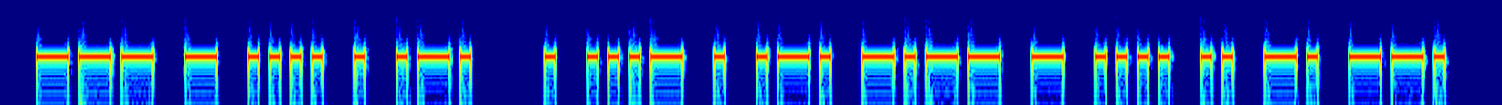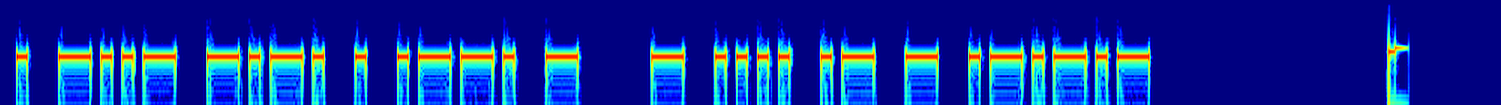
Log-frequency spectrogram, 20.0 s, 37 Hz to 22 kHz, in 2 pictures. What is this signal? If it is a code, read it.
Morse code, heard as a keyed tone, about 17 wpm, 700 Hz. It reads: OTHER EVERYTHING EXCEPT THAT.
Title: Sentences from Top 1600 Words 17wpm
